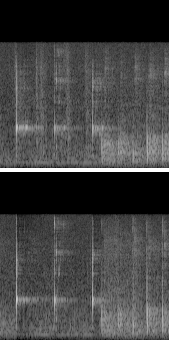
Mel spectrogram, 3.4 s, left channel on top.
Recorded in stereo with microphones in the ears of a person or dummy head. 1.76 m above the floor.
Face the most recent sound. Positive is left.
turn(degrees=-70)  # may be behind; listen again after turning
